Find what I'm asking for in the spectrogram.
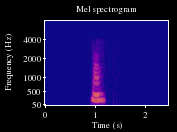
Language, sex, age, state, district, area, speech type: Santali, female, 45-60, Jharkhand, Pakur, rural, conversation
